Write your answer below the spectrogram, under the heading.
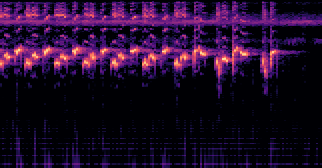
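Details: Sooty-headed bulbul giving its rapid, long-running song that provokes other bulbuls to answer. Quick alternating high and low whistled notes, about seven per second, in one steady stream that ends in a few looser notes.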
